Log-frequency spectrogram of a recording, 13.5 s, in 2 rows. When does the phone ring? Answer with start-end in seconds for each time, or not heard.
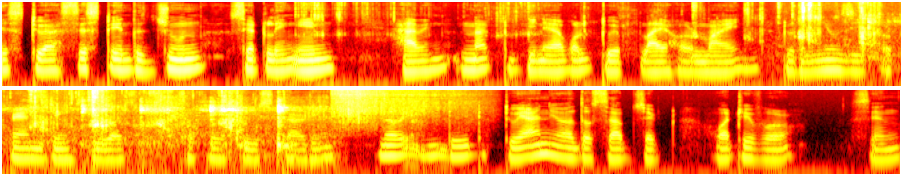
not heard.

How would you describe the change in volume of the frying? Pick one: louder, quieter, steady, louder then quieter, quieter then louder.
louder then quieter.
